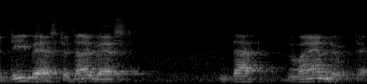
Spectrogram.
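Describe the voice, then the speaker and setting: A man talks at a fairly slow pace. Audible room echo and noticeable background noise come through. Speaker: local resident speaking at public consultation. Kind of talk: public meeting testimony. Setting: town hall public meeting. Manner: halting, repetitive.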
